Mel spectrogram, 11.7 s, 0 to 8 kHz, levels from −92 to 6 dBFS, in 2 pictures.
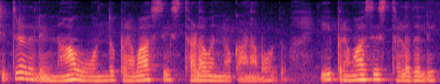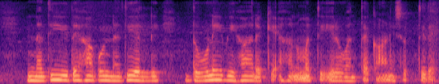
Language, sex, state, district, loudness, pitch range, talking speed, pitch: Kannada, female, Karnataka, Raichur, -19 LUFS, 145-170 Hz, 95 wpm, 155 Hz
